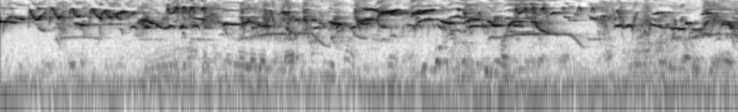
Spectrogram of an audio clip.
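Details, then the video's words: Kacer, an oriental magpie-robin, giving a continuous medley of high whistles, slurred notes and chattering trills, varied and unbroken, over a low background hum. "Kacer NGEPET"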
